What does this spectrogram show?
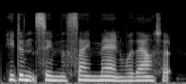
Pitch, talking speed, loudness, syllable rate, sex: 190 Hz, 255 wpm, -16 LUFS, 5.5 syllables/s, female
